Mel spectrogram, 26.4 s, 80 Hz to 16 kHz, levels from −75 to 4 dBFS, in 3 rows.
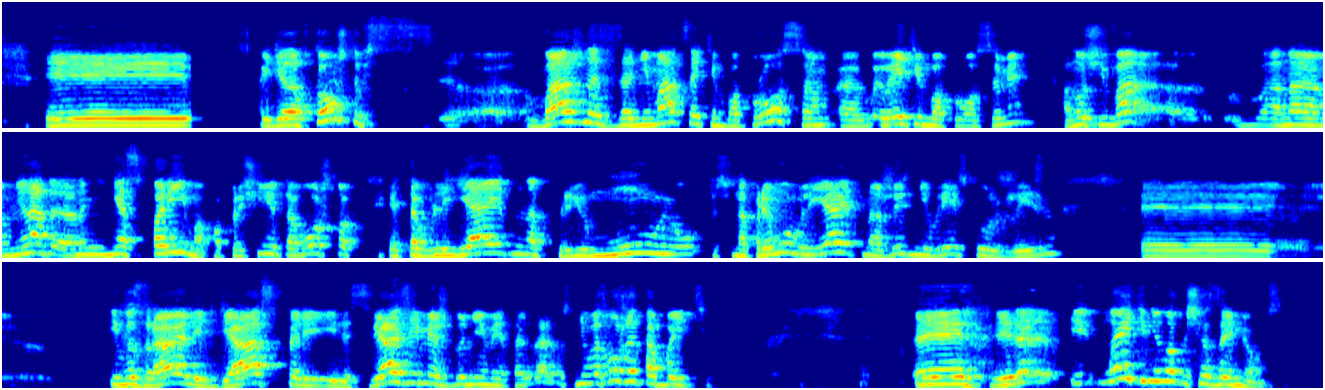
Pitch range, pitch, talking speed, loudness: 180-230 Hz, 195 Hz, 125 wpm, -26 LUFS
